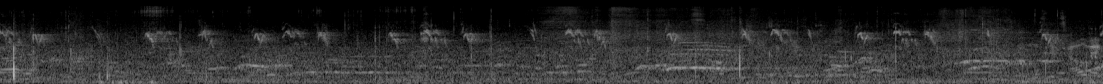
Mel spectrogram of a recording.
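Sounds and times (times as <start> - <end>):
low outdoor background: 0.0 - 11.0.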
